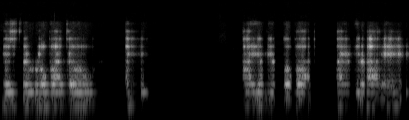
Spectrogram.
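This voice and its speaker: Disguised deep robot voice, commanding machine, extremely low and gravelly, dull lo-fi sound, faint music behind. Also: male voice, wildly swooping pitch, slow, full character voice. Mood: mechanical. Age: older. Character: male talking robot, commanding. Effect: robot voice filter making the voice very deep.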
